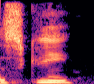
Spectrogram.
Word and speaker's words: Skrei: So, Chef, I have to ask you about the Skrei. I got to say it like that. Sorry.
